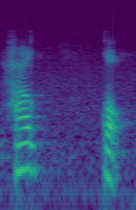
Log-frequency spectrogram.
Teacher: Di huruf q-nya ini kan huruf qalqalah dan dia ada tasydid, maka kita akan kuatkan lagi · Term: qalqalah kubro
